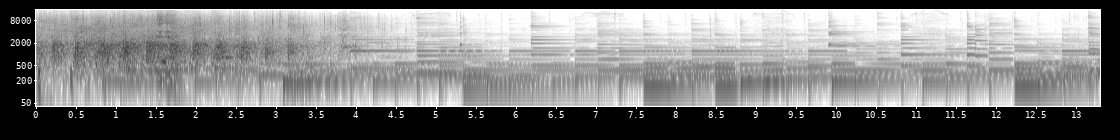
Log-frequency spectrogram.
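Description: A crowd claps loudly and steadily for about four seconds, then the applause fades as a melodic instrumental tune with clear, ringing notes takes over.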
